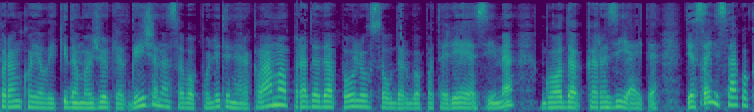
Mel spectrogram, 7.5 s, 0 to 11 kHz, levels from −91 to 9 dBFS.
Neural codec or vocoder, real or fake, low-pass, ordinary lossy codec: none; real; 9.9 kHz; AAC, 32 kbps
